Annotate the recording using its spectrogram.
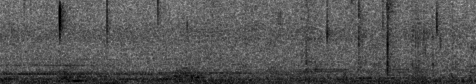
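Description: Quiet background ambience: a faint steady hum with a couple of light ticks.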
